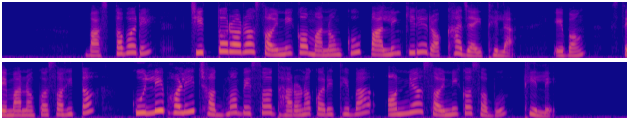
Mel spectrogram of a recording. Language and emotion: Odia, neutral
